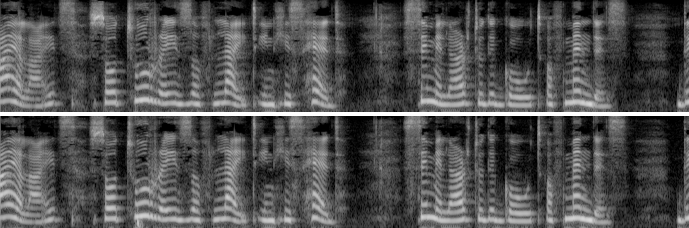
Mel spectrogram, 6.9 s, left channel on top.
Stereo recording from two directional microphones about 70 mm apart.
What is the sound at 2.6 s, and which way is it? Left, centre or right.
Speech, right.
